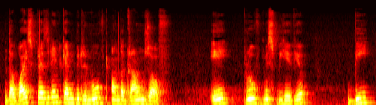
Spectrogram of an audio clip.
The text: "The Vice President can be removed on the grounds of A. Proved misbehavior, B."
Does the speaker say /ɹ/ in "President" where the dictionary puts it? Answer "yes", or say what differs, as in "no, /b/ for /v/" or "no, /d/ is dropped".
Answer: yes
